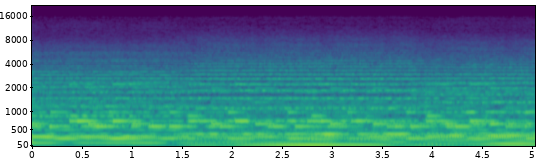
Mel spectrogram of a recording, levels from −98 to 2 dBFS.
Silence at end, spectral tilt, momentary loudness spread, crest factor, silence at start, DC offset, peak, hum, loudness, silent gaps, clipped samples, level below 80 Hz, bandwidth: 0 s; -8 dB/octave; 3 LU; 12 dB; 0 s; 0.6%; -8 dBFS; none; -21 LUFS; none; under 0.1%; -28 dBFS; 8 kHz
